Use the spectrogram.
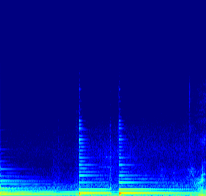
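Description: A ukulele repeats the same short phrase of Hawaii Ponoi, a ringing chord then two sharp strummed chords that sustain close and clear.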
